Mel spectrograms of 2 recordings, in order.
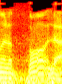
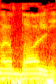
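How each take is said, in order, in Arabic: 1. الحرف صوت طاء. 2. الحرف صوت ضاد. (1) "بعضهم يبدلها طاء" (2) "بحيث لا تخرج لسانك من بين أسنانك في حالة النطق بها"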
